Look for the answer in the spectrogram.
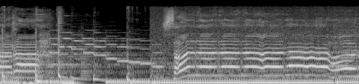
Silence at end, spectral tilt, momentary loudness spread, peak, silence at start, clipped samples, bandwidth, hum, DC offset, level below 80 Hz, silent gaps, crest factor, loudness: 0 s; -4.5 dB/octave; 7 LU; 0 dBFS; 0 s; under 0.1%; 16.5 kHz; none; under 0.1%; -20 dBFS; none; 10 dB; -11 LUFS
